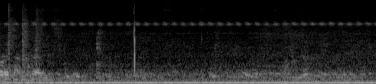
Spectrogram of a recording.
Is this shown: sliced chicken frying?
no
